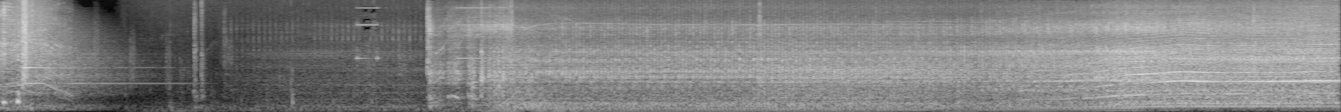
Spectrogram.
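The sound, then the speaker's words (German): A mowing machine's engine starts after a near-quiet stretch, then runs loud and steady as it drives off up a dike to mow, its engine tone climbing and growing louder toward the end. “So, und jetzt fährt er los. Und rauf auf den Deich. Und jetzt wird losgemäht.”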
